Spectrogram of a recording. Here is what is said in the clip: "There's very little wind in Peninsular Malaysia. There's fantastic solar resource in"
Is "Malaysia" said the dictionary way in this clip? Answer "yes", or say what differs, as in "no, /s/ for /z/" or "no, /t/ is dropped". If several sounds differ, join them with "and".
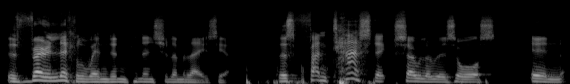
no, /z/ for /ʒ/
